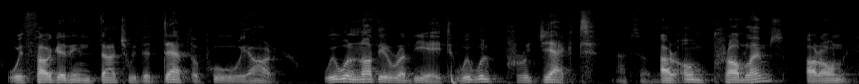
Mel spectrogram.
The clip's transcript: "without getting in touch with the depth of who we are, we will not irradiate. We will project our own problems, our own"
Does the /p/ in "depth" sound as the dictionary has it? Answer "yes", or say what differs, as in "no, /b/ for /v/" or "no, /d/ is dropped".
yes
